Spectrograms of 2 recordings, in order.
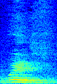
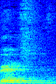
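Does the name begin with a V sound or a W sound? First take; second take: W sound; V sound. First: The name begins with a W sound. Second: The name begins with a V sound. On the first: "they tend to pronounce it as W" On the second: "they don't say Vince"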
